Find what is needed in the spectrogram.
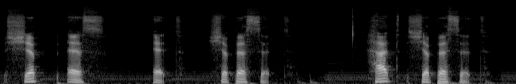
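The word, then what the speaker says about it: Hatshepsut: Hat shepeset. But most people pronounce it hat shep sut.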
